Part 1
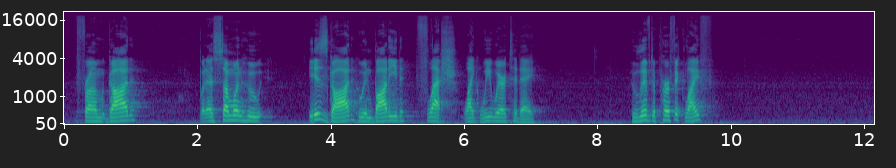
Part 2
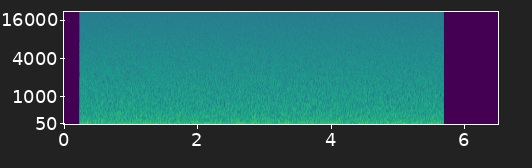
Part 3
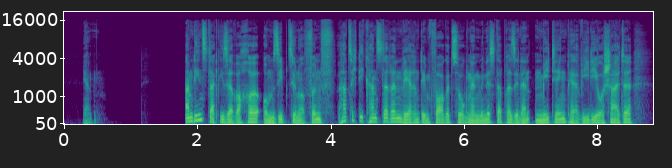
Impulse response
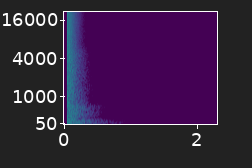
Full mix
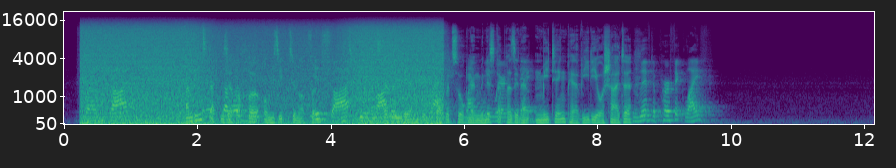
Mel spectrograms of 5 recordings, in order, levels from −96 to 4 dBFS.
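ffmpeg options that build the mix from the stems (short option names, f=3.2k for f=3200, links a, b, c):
-filter_complex "[0:a]tiltshelf=f=650:g=3.5,volume=-3.5dB,asplit=2[a][b];[b]volume=-7.5dB[c];[1:a]volume=5dB,afade=t=out:st=1.92:d=0.39:silence=0.375837,afade=t=in:st=4.07:d=0.41:silence=0.334965,asplit=2[d][e];[e]volume=-10.5dB[f];[2:a]volume=-7dB,asplit=2[g][h];[h]volume=-21dB[i];[3:a]atrim=start_sample=2205[j];[c][f][i]amix=inputs=3:normalize=0[k];[k][j]afir=irnorm=-1:irlink=0[l];[a][d][g][l]amix=inputs=4:normalize=0,lowpass=f=12k:w=0.5412,lowpass=f=12k:w=1.3066"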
